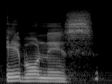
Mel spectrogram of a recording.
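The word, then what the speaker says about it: Eboness: Y la canción se llama Ebones, así como lo pronuncio, Ebones, con B grande y con doble S al final.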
